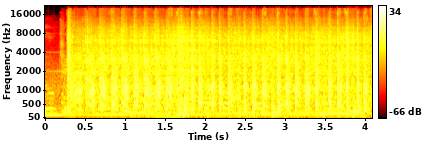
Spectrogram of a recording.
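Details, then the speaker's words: 2016 Mercedes-Benz CLS 250d with the 651 diesel engine, cranking: even starter cranking at about four to five compression beats a second that almost catches but never starts. "이렇게 걸릴듯 걸릴듯 하면서 시동이 안 걸립니다"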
